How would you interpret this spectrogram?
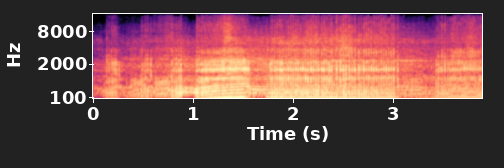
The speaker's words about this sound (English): These aren't your average Joe's weed whackers. These are high-powered trimmers that send leaves and branches flying everywhere. The crew is with Wilderness Forestry.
